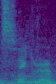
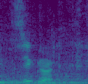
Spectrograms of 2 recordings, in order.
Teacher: The S is pronounced like a Z in German.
